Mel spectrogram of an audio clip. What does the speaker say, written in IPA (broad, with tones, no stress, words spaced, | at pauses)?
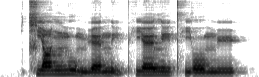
t͡ɕjɑ˥ŋn̪u˥˩ mɥɛ˧˥n̪ḭ˨˩pʰjɛ˥ li˥˩t̪ʰjo˥ʊ̯my˥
